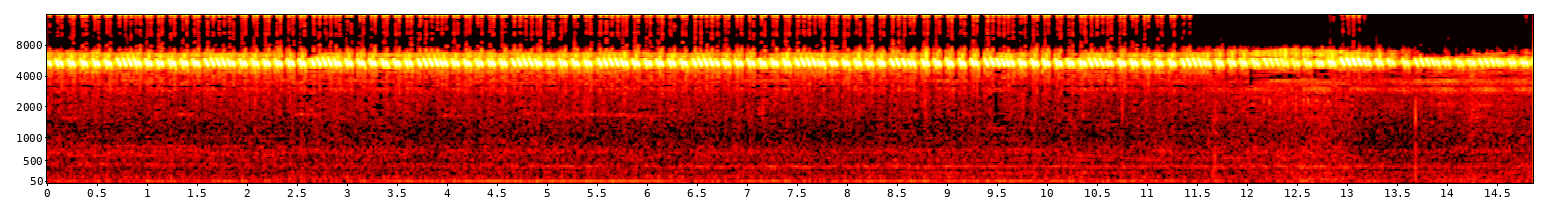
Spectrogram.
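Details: Continuous high-pitched cricket chirping used to scare off rats and attract lovebirds, rapid even pulses repeated without pause, slightly wavering near the end, over a faint low background hum.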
